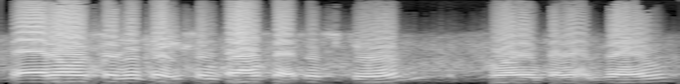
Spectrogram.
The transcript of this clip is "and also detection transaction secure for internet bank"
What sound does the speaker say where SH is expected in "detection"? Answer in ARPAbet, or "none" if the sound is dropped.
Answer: S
